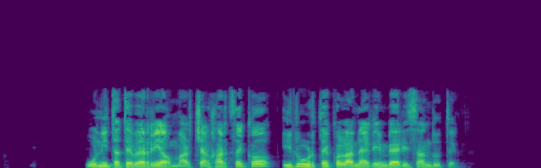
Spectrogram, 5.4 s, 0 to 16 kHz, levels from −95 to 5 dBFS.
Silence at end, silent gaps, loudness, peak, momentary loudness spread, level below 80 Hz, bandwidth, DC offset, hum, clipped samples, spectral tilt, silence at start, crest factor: 0.85 s; none; -15 LUFS; 0 dBFS; 9 LU; -62 dBFS; 7.8 kHz; under 0.1%; none; under 0.1%; -5.5 dB/octave; 0.85 s; 16 dB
